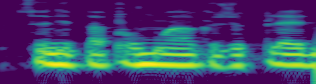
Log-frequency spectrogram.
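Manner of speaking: usual speaking voice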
